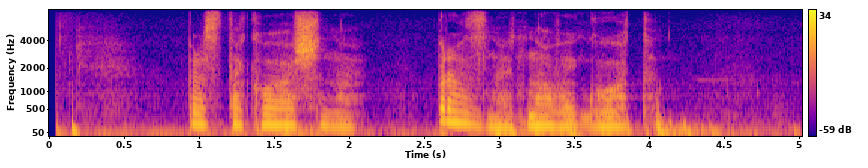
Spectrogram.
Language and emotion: Russian, sad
